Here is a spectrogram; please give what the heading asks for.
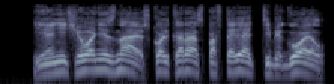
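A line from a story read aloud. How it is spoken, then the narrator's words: Growl. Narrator (Russian): рыкнул на него Малфой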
